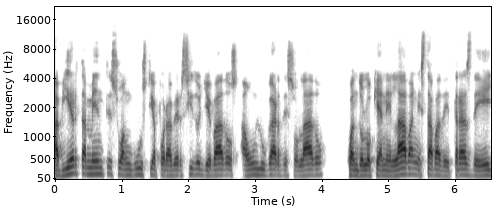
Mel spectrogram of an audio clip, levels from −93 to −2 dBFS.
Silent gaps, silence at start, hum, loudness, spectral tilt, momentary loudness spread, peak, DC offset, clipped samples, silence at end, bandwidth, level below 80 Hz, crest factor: none; 0 s; none; -26 LUFS; -5 dB/octave; 10 LU; -6 dBFS; under 0.1%; under 0.1%; 0 s; 12 kHz; -76 dBFS; 20 dB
